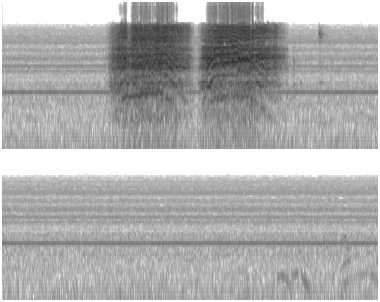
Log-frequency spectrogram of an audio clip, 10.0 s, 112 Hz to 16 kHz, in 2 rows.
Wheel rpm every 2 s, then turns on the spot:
20, 90, 0, 0, 0.
none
